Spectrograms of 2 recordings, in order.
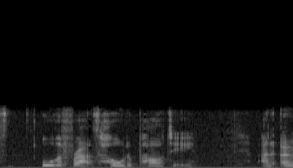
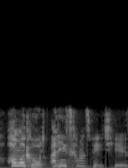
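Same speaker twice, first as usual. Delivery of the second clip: higher, louder, fast rush of excitement; excited gush; 8 semitones higher, 6 dB louder, much faster than usual. Retold or imitated. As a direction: gush like a thrilled new friend. Australian girl excited.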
